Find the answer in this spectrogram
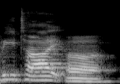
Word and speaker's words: vitae: வீட்டாய்.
